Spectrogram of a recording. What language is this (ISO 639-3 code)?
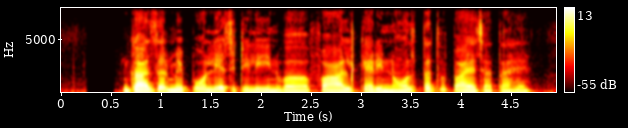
hin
